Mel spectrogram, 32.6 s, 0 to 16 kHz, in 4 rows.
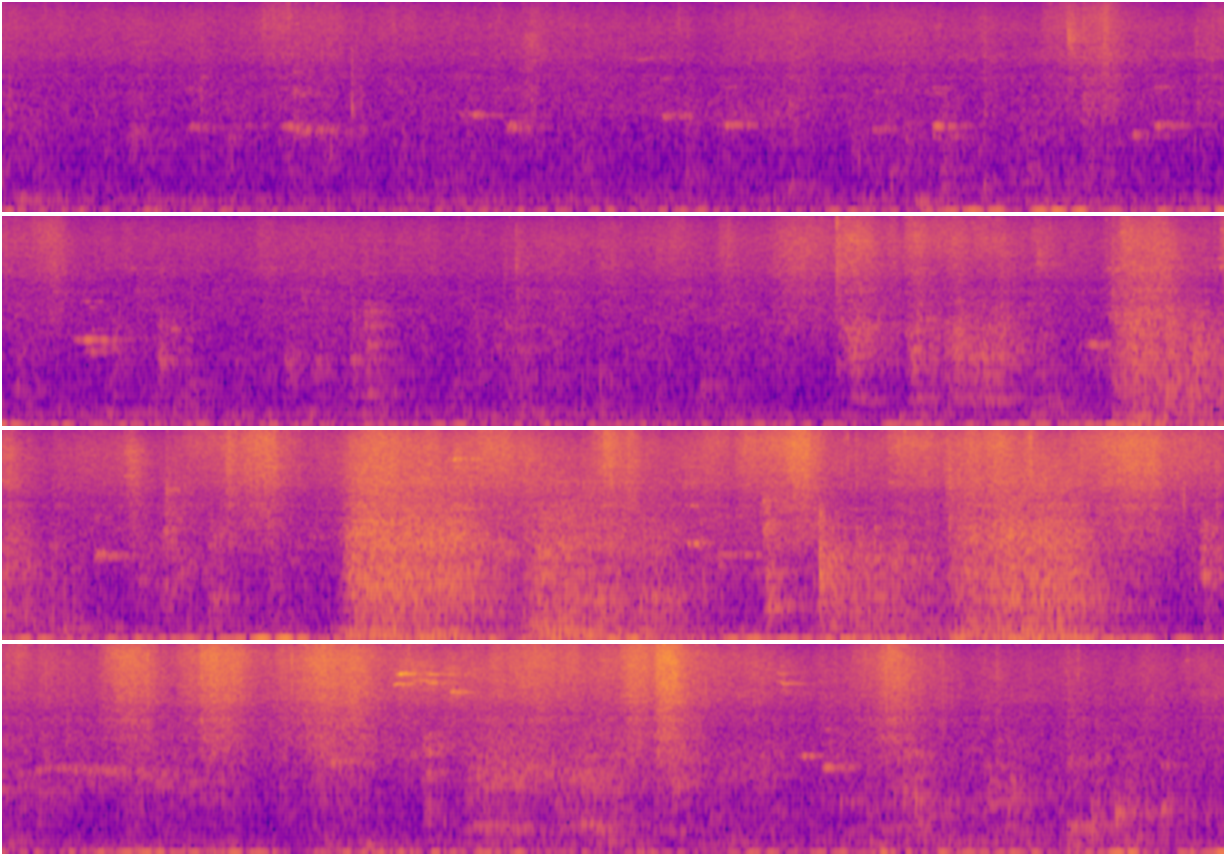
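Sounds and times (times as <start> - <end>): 
horse snorting in Hortobágy National Park: 15.4 - 16.7, 18.3 - 25.8.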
